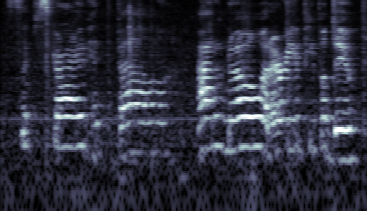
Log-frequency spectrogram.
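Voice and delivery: playful. Real, not acted. Tossed-off outro calls.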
